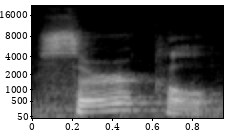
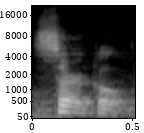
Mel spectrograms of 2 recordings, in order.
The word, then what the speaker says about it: circle: say sir circle circle so the first c is a soft c but the second c is not a soft c it is a heart c why because and here after c we do not have these three letters we do not have i we do not have e and we do not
